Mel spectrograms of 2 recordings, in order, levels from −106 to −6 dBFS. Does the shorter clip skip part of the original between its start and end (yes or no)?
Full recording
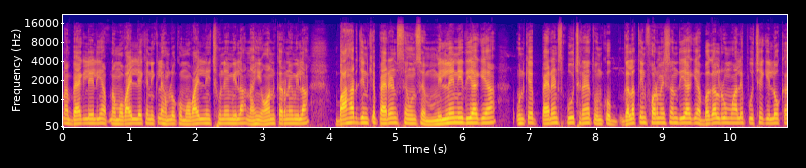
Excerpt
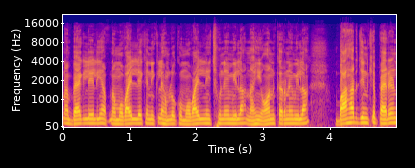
no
